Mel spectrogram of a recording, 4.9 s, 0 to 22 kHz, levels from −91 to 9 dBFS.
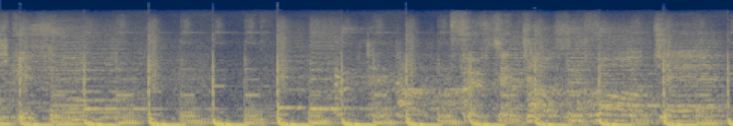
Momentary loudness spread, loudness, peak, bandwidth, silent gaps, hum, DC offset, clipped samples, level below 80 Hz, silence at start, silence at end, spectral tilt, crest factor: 2 LU; -13 LUFS; 0 dBFS; 15 kHz; none; none; under 0.1%; under 0.1%; -14 dBFS; 0 s; 0 s; -4.5 dB/octave; 12 dB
